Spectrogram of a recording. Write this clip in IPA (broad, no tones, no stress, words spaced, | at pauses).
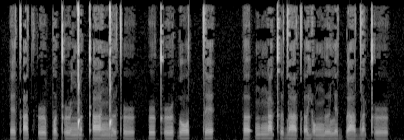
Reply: ɛtʼat͡sʼə˞ pɐkʼə˞ŋ͡ǃɐkʼa ŋ͡ǃətʼə˞ | ə˞kʼə˞ ɗɔtːɛ | ɐʔŋəŋa kʼədatʼɐjɔ ŋəlɛd ɗa dakʼə˞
